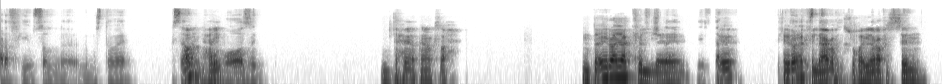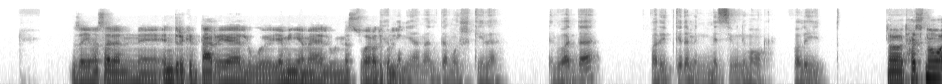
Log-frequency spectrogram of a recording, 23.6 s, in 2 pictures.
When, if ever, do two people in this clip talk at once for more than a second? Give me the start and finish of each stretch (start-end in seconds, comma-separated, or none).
9.8-11.5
